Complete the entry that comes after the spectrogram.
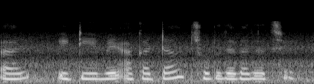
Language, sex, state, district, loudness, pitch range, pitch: Bengali, female, Tripura, West Tripura, -13 LUFS, 255-265 Hz, 260 Hz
